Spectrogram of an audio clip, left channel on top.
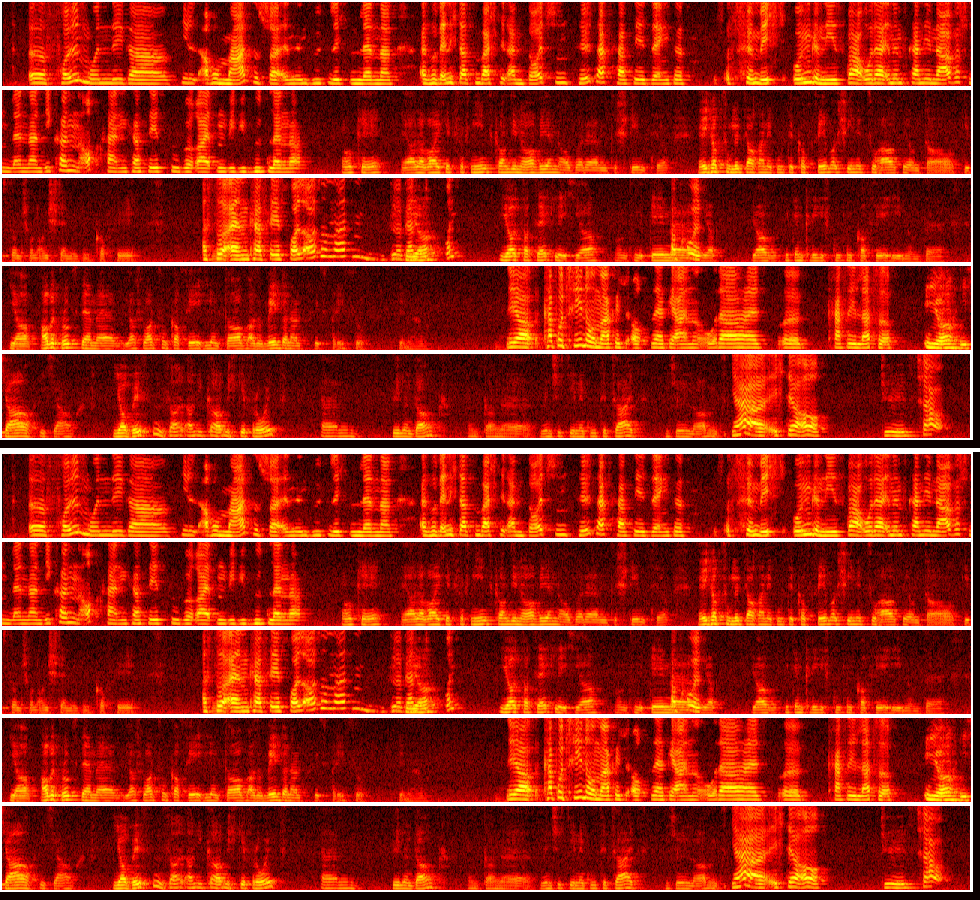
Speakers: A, on the left; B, on the left.
A: äh, vollmundiger, viel aromatischer in den südlichen Ländern. Also wenn ich da zum Beispiel an deutschen Filterkaffee denke, das ist für mich ungenießbar. Oder in den skandinavischen Ländern, die können auch keinen Kaffee zubereiten wie die Südländer.
B: Okay, ja, da war ich jetzt noch nie in Skandinavien, aber ähm, das stimmt, ja. Nee, ich habe zum Glück auch eine gute Kaffeemaschine zu Hause und da gibt es dann schon anständigen Kaffee.
A: Hast
B: Ja,
A: du einen
B: von,
A: Kaffee-Vollautomaten für ganze
B: ja,
A: Bohnen?
B: ja, tatsächlich, ja. Und mit dem, äh,
A: Oh, cool.
B: ja, ja, mit dem kriege ich guten Kaffee hin. Und äh, ja, aber trotzdem, äh, ja, schwarzen Kaffee hier und da, also wenn dann einfach Espresso. Genau. ja.
A: Ja, Cappuccino mag ich auch sehr gerne oder halt äh, Kaffee Latte.
B: Ja, ich auch, ich auch. Ja, bestens, An- Annika, hat mich gefreut. Ähm, vielen Dank und dann äh, wünsche ich dir eine gute Zeit, einen schönen Abend.
A: Ja, ich dir auch.
B: Tschüss.
A: Ciao.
